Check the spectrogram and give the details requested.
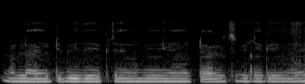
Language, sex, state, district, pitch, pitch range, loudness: Hindi, male, Maharashtra, Dhule, 135 Hz, 135-140 Hz, -30 LUFS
